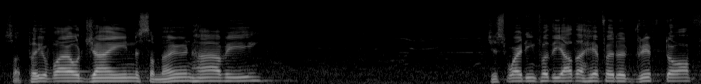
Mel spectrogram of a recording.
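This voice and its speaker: An older Australian man commentating live over an arena PA, with folksy showmanship and drawn-out phrasing. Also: fairly high pitch, fairly even intonation, smooth. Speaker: campdraft commentator and announcer. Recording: echoing arena PA, long reverb.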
